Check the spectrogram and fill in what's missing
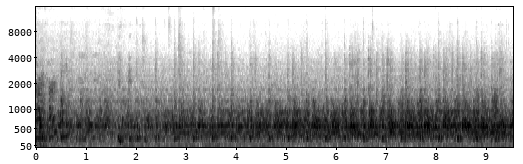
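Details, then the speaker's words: Fetal heartbeat on Doppler at a prenatal appointment, covertly recorded on a phone in a purse; fast, steady whooshing pulses in the 150s per minute, strong, within the stated normal 110–160. "So baby's heartbeat today is right in the 150s. Okay. So normal is 110 to 160. Okay, so right. Isn't it so cute and perfect? I mean, that heartbeat is strong and awesome."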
